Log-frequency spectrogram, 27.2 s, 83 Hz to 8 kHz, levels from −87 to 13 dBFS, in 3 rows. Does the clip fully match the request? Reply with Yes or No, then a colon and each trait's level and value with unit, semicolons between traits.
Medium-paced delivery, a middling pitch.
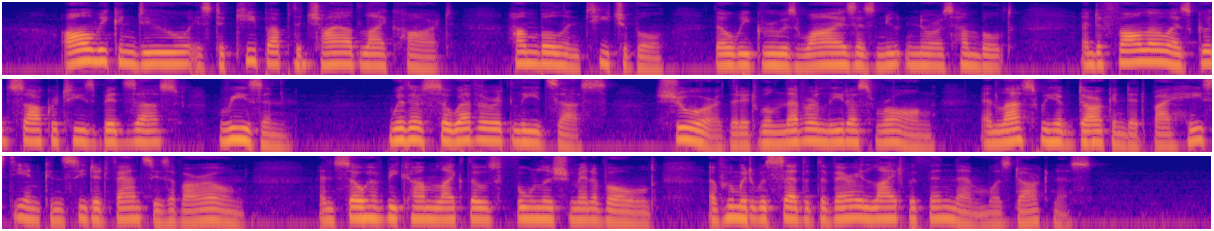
Yes: average, 180 wpm; medium, 155 Hz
